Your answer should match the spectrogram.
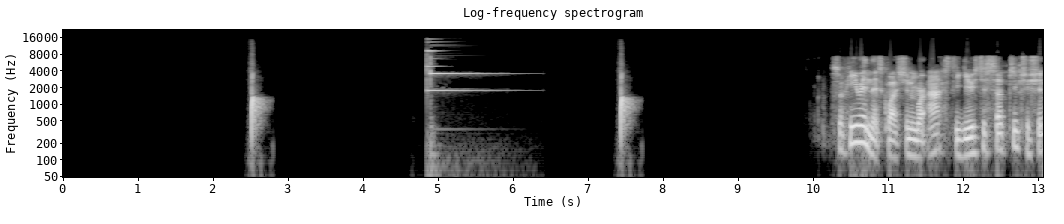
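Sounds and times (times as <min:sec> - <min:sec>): bright bell-like ding: 0:04.9 - 0:06.4.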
